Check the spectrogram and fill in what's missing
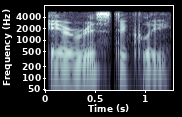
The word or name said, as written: aoristically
